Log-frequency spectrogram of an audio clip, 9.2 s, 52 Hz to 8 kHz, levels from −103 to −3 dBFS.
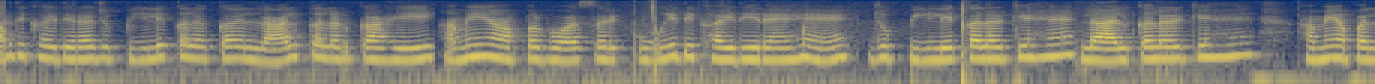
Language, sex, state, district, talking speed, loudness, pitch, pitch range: Hindi, female, Chhattisgarh, Jashpur, 215 wpm, -21 LUFS, 240 Hz, 230-255 Hz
